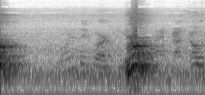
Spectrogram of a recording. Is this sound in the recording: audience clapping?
no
